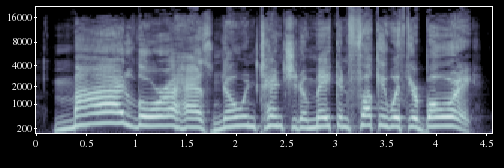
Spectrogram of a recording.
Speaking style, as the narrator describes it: he screamed

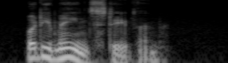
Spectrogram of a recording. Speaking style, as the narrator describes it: in a very calm voice said

